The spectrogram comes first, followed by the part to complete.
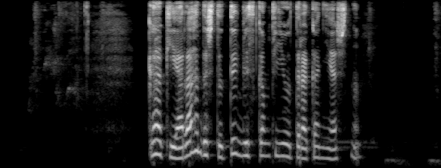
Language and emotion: Russian, positive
